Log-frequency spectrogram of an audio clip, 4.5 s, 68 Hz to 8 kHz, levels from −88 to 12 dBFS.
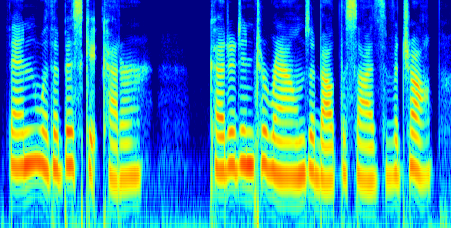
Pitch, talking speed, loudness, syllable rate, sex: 220 Hz, 200 wpm, -16 LUFS, 5.1 syllables/s, female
